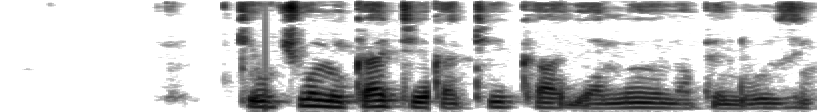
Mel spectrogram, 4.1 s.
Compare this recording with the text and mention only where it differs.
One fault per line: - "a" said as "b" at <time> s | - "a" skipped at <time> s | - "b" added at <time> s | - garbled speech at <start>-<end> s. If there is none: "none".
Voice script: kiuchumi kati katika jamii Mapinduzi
none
